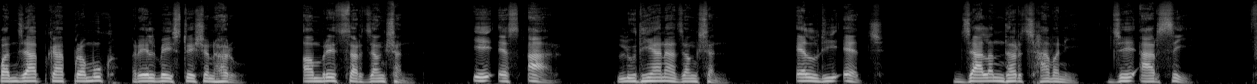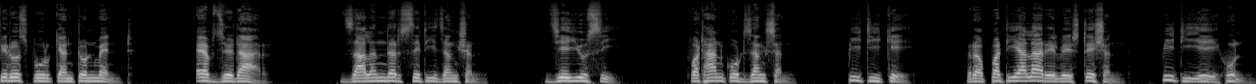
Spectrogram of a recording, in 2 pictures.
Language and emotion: Nepali, neutral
